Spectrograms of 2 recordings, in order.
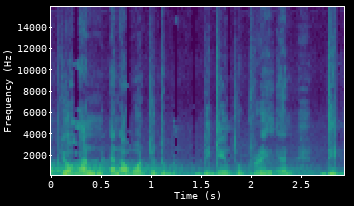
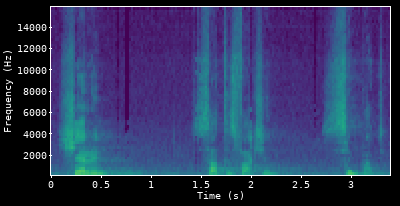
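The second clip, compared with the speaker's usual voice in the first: fading to a whisper; 8 semitones lower, 11 dB quieter than usual. Shown as a demonstration. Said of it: "Three things I see there".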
